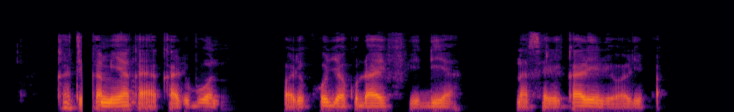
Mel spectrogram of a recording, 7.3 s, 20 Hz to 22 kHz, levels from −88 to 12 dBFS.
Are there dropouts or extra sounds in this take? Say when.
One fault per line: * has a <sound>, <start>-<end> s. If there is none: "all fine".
* has a dropout, 0.8-0.9 s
